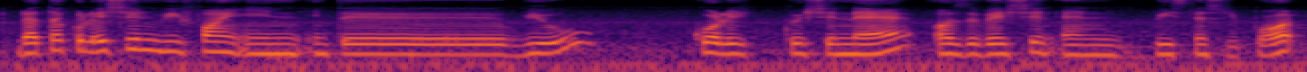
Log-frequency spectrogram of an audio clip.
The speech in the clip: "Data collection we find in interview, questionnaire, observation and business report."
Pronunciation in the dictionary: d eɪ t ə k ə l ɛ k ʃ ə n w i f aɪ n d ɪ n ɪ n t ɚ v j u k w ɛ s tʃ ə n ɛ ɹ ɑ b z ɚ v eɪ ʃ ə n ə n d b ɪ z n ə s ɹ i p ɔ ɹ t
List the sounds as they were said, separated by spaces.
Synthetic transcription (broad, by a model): d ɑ t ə k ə l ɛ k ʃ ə n w i f aɪ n ɪ n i n t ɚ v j u k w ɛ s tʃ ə n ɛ ɑ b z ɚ v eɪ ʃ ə n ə n b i s n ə s ɹ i p ɔ t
